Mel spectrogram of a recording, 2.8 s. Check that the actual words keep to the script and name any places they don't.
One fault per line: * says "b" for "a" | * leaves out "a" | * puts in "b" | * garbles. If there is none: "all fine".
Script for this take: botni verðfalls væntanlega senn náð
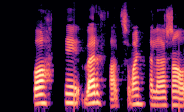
* leaves out "senn"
